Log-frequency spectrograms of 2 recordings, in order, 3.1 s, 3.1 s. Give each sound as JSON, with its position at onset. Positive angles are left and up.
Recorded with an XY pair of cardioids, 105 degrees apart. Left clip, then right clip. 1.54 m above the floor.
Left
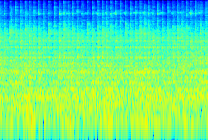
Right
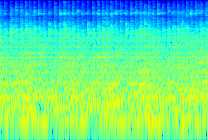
{"t": 0.0, "sound": "an engine running", "azimuth_deg": 40, "distance_m": 0.8}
